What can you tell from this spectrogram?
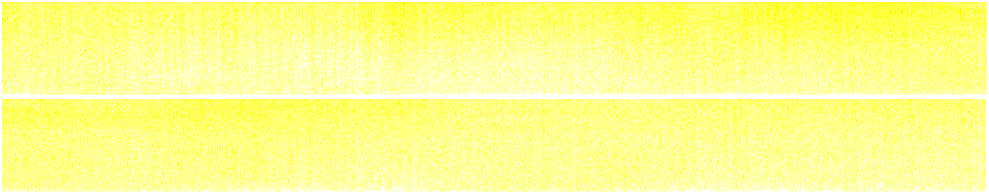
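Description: Tunnel car wash running: water jets spraying onto a car and spinning cloth brushes scrubbing it, a steady rushing hiss like a heavy downpour.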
